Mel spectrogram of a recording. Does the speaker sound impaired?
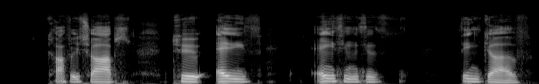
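Yes: Down syndrome; diagnosis explained by parents in first grade, loose ligaments, low muscle tone; self-described natural gift in talking, loves talking to crowds, public speaker, gave TED talk.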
